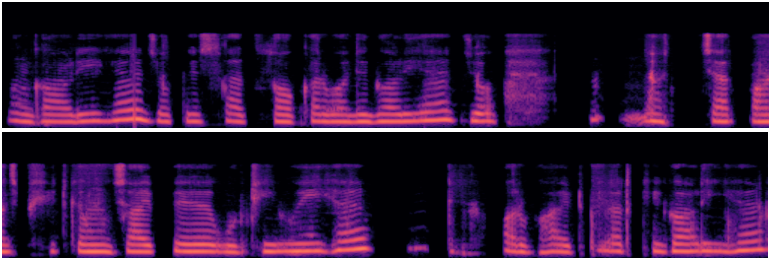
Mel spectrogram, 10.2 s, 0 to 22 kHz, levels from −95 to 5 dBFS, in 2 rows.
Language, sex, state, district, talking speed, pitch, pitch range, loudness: Magahi, female, Bihar, Gaya, 145 wpm, 225 Hz, 215-245 Hz, -31 LUFS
